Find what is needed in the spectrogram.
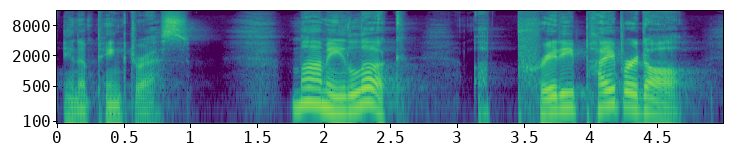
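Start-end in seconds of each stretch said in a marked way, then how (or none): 1.7-4.9 lightly voiced girl tugging at her mother; excited little girl. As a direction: play a keen little girl pointing at a doll.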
